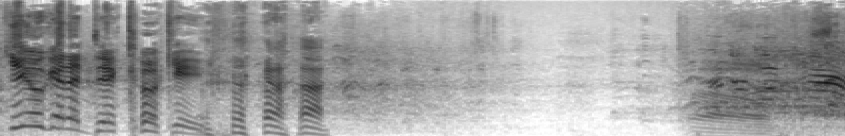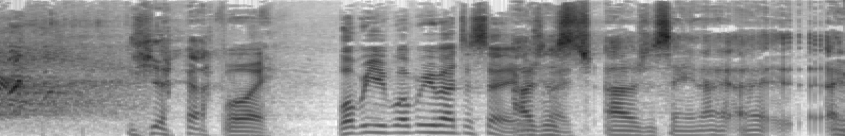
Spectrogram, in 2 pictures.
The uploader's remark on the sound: Live at SDCC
